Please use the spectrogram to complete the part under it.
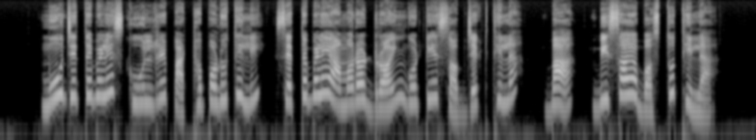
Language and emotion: Odia, neutral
